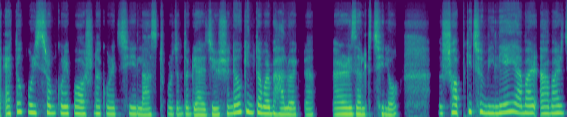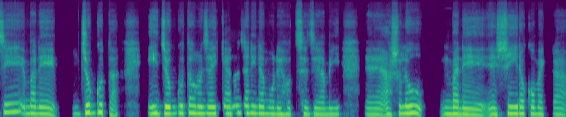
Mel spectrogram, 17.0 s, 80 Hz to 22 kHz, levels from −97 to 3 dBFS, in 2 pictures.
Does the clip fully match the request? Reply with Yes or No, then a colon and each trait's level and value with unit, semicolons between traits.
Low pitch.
No: high, 220 Hz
